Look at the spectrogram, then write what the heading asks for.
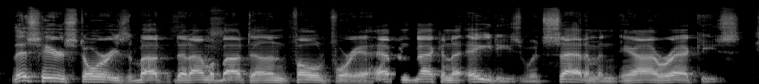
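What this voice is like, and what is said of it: Sam Elliott impression. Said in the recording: “a really good Sam Elliott impression”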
